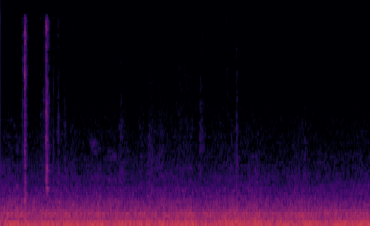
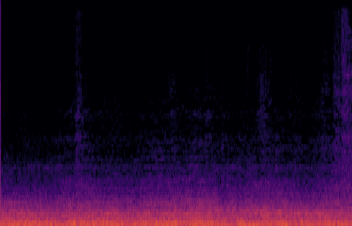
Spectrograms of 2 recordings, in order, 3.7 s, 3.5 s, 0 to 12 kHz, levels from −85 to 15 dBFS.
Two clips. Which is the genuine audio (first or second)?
first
